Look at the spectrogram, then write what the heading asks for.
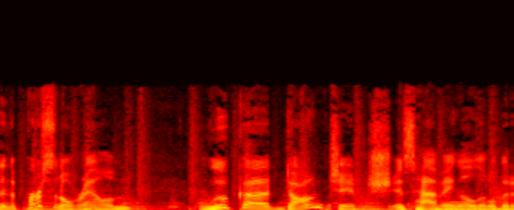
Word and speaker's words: Dončić: That's not donkey. That's how it's pronounced. Dončić, is it not?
